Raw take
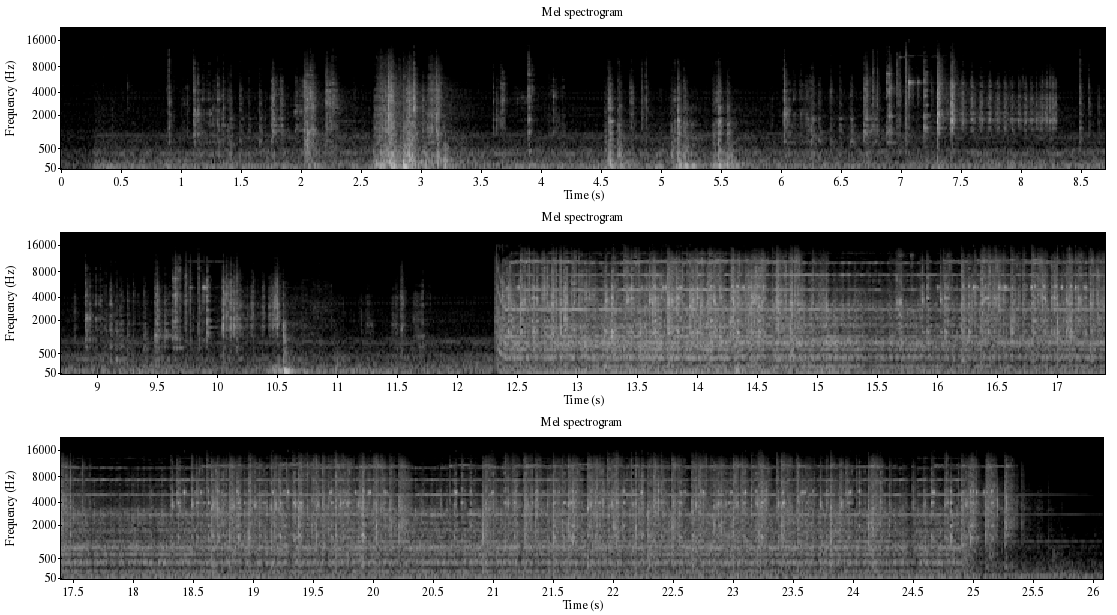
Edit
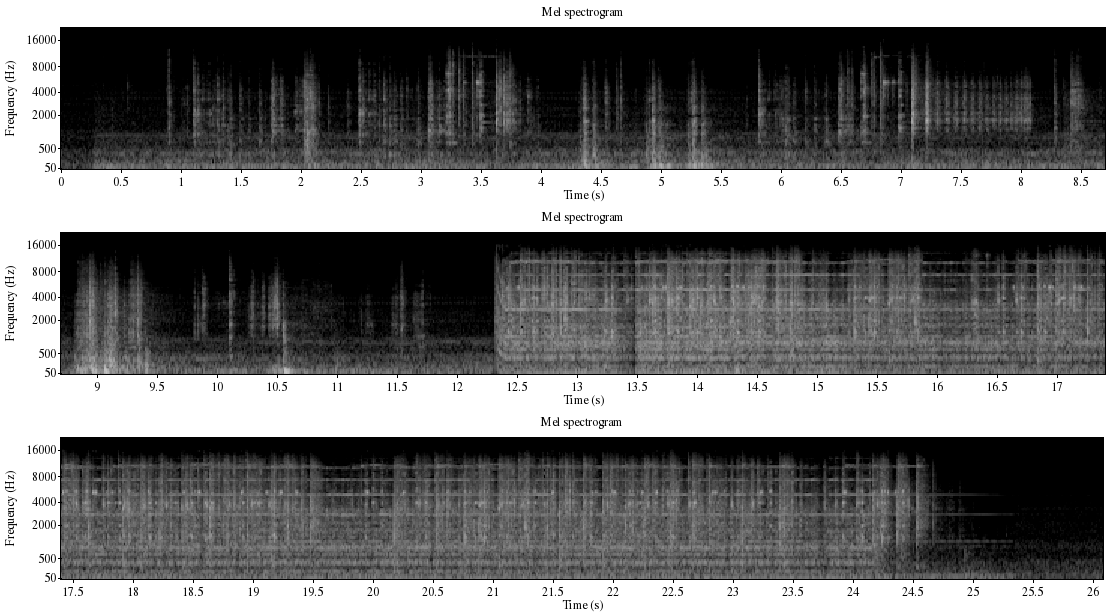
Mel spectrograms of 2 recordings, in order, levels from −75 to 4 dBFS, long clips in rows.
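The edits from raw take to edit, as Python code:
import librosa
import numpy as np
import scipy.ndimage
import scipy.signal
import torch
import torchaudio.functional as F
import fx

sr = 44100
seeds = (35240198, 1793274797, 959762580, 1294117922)

y = fx.edit(x, sr, fx.swap(start_s=2.15, length_s=1.9, other_s=8.57, other_length_s=1.69),
    fx.fade_out_to(start_s=13.21, length_s=0.28, floor_db=-18.5),
    fx.cut(start_s=17.05, length_s=1.37),
    fx.duplicate(start_s=21.44, length_s=0.63, to_s=15.25), tone=tone)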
